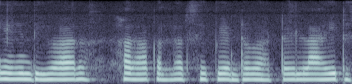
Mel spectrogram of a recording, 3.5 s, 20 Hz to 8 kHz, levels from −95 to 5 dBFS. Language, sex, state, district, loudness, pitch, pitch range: Bhojpuri, female, Uttar Pradesh, Ghazipur, -16 LUFS, 200 Hz, 195-200 Hz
